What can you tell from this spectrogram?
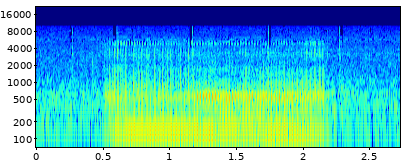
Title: My dog snores louder than my dad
